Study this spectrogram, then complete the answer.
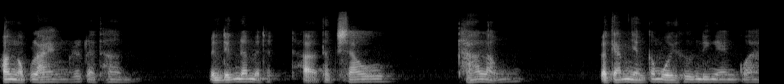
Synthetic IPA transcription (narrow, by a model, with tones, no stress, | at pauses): hwaː˧ŋə˨˩wk͡p̚laː˧ŋzə˦˥t̚laː˨˩t̪ʰəː˧m | mï˨˩ŋ̟ɗɨ˨˦ŋɗoː˧˦m̟˨˩t̪ʰk̚t̪ʰə̰ː˧˩t̪ʰɨ˨˩k̚sə˧w | t̪ʰaː˧˩lə̰˧˨wŋ͡m | vaː˨˩kaː˧˩mɲə̰˧˨nkɔː˨˧˥mu˨˩əjhɨ˧əŋɗi˧ŋaː˧ŋkwaː˧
